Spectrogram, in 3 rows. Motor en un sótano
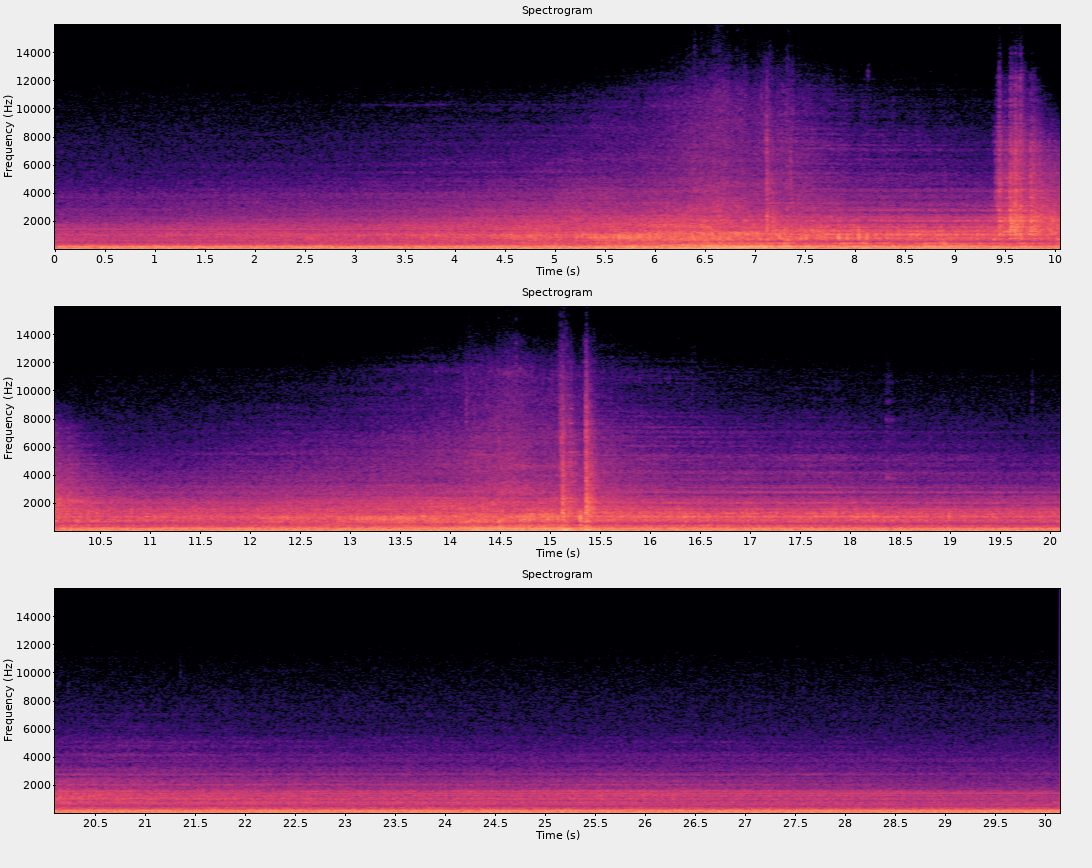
3.2s 23.8s

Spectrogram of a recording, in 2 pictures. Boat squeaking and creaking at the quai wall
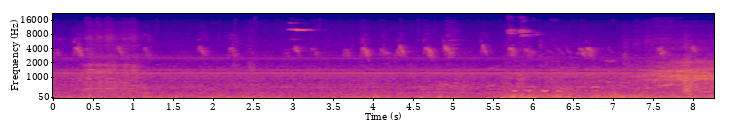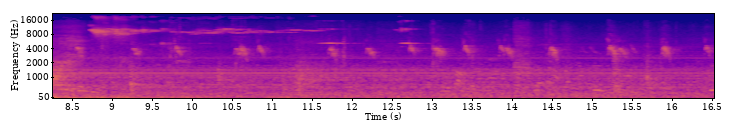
6.8s 12.0s

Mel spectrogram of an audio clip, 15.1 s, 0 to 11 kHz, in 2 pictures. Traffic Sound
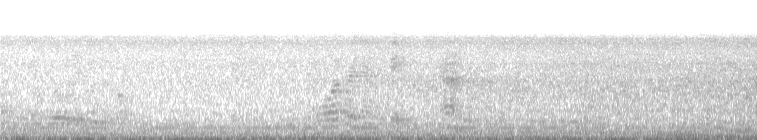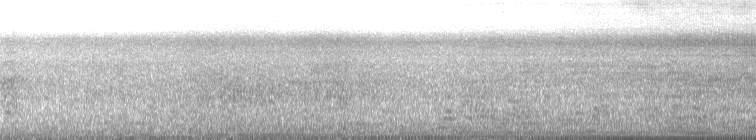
6.7s 15.1s

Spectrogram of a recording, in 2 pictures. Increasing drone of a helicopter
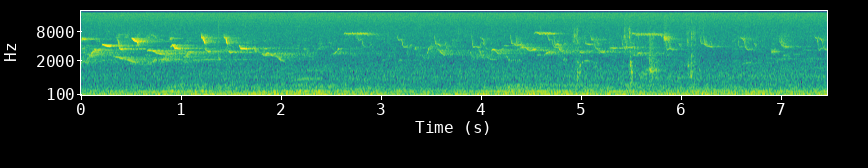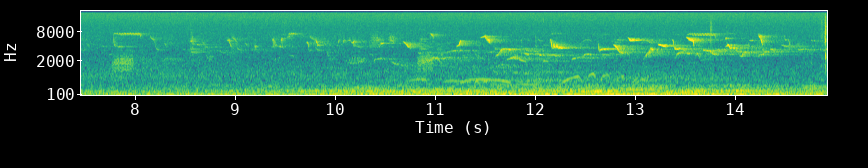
9.0s 14.9s

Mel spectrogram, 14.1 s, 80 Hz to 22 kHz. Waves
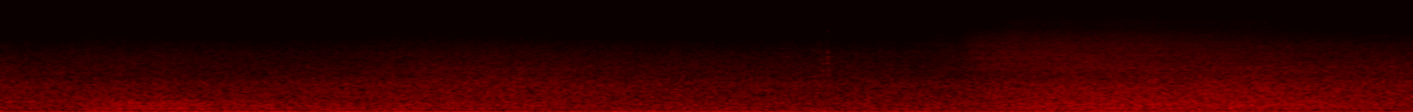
9.2s 14.1s

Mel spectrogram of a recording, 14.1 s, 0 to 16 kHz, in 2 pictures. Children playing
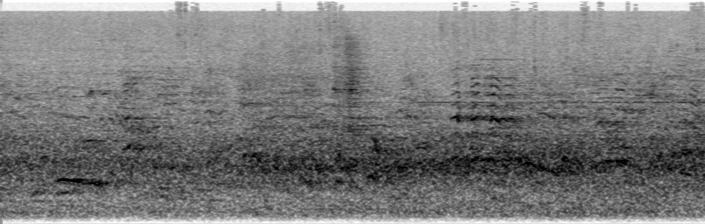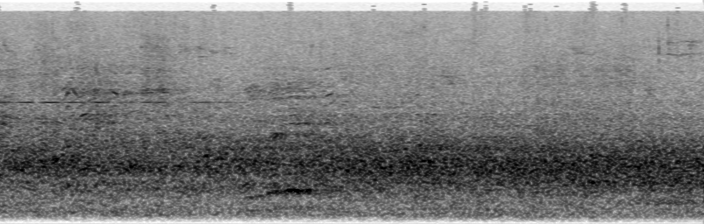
0.0s 9.0s

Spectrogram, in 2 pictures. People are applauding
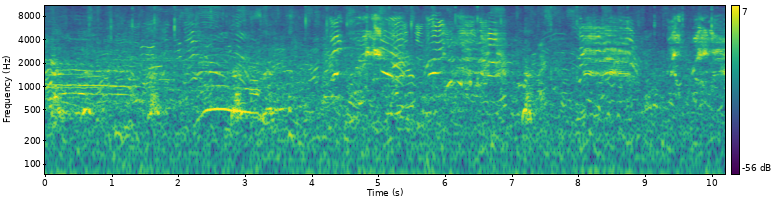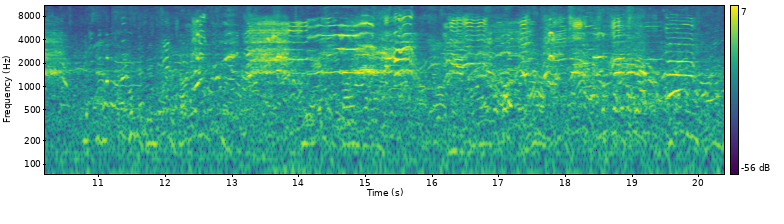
0.0s 10.5s

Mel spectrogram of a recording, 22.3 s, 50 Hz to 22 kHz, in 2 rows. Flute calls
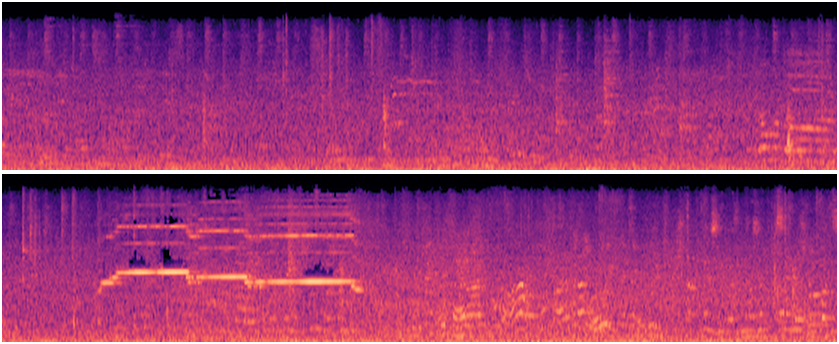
12.4s 16.2s

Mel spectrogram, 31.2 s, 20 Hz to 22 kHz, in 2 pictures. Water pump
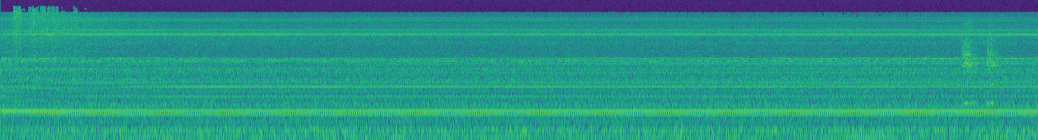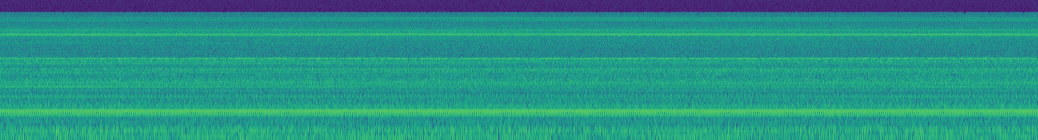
0.0s 4.7s

